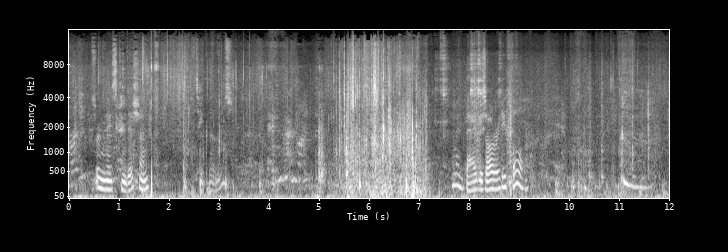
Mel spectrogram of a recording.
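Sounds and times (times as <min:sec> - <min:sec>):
shopping bag rustling: 0:00.7 - 0:04.4, 0:05.2 - 0:07.4.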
